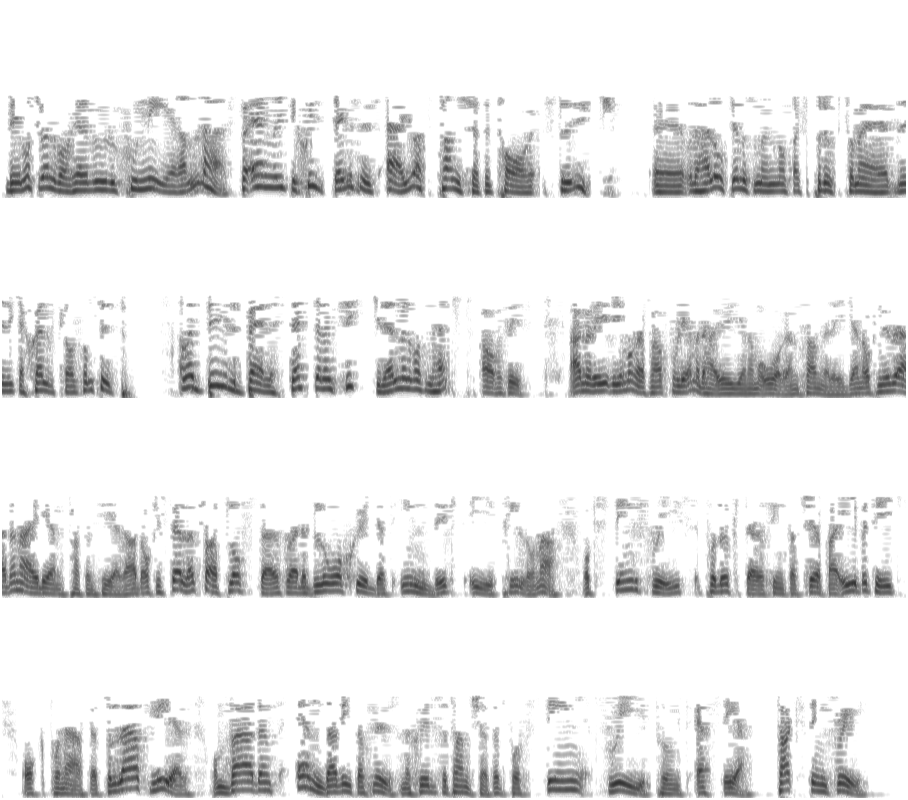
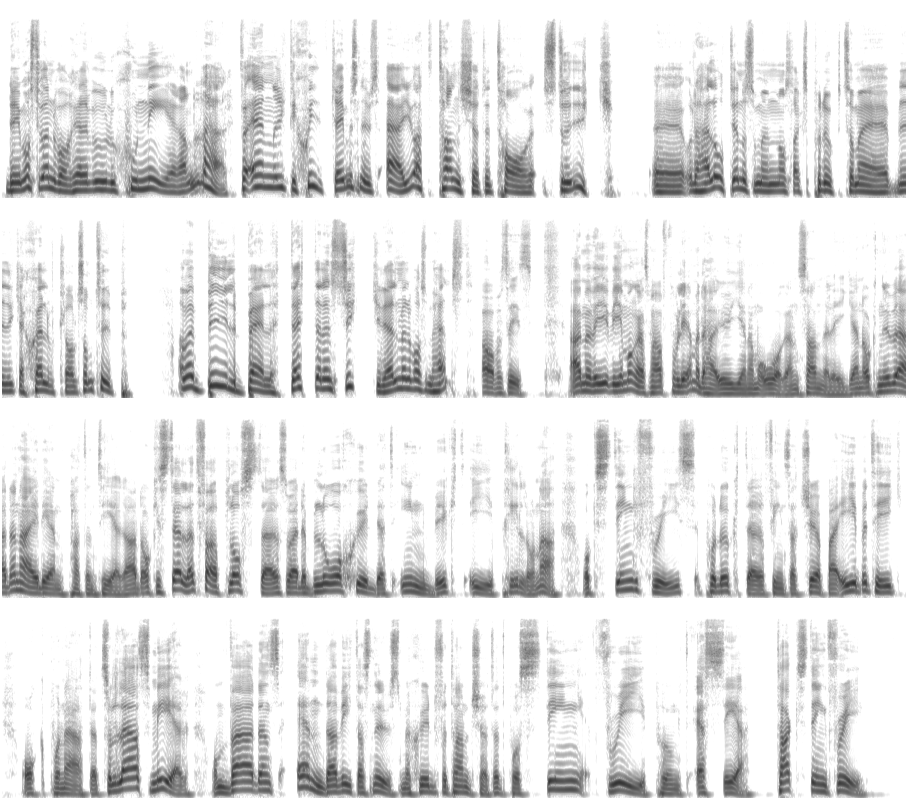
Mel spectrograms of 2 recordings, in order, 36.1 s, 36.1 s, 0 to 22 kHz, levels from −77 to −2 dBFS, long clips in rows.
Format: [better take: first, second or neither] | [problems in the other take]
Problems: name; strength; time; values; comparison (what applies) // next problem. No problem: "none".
second | garbled, watery; badly; nothing above 3 kHz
